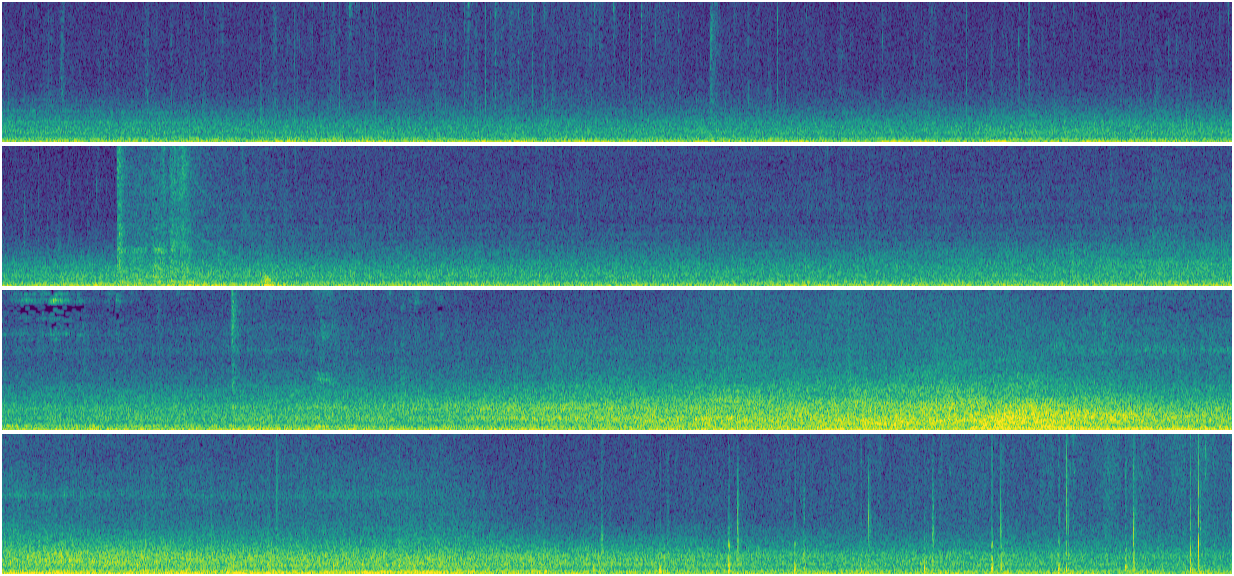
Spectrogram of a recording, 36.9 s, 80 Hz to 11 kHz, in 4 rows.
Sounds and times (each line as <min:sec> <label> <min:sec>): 0:00.0 cars 0:36.9
0:00.0 people walking 0:09.8
0:26.7 motorbikes 0:33.9
0:28.5 people walking 0:36.9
